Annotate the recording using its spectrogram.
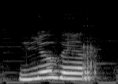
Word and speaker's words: llover: E a letra V, que tem leve som de B. O E é bem fechado e o R com aquele vibrato que já comentamos várias vezes. Então, umas possíveis pronúncias seriam llover, jover jover chover.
